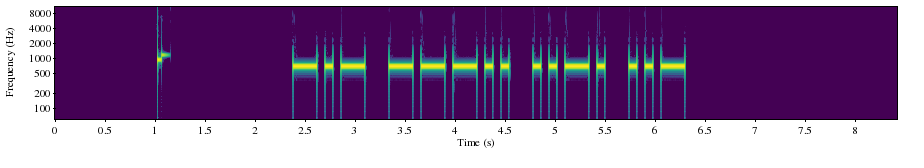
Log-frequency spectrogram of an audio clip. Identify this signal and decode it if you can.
Morse code, heard as a keyed tone, about 15 wpm, 700 Hz. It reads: K8FU
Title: Easy Call Signs Repeated 3x - 15wpm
